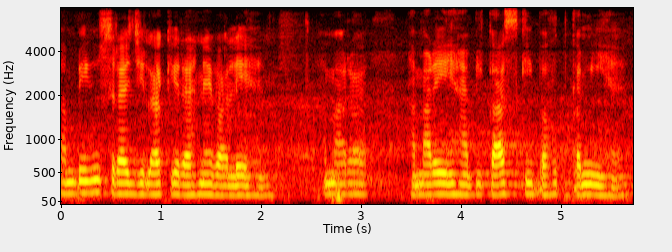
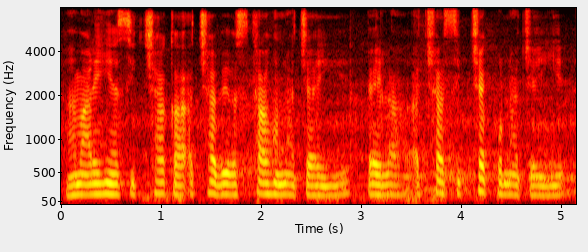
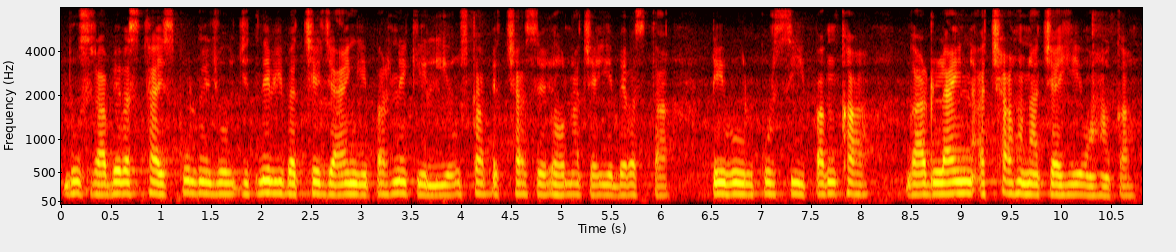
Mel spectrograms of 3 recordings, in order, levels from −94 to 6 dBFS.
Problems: none marked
